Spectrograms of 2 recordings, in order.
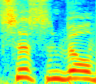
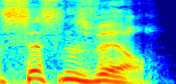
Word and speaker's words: Sissonville: Text says, if you want Sissonville votes, pronounce the town correctly. It's not Sissonsville. It's not plural.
